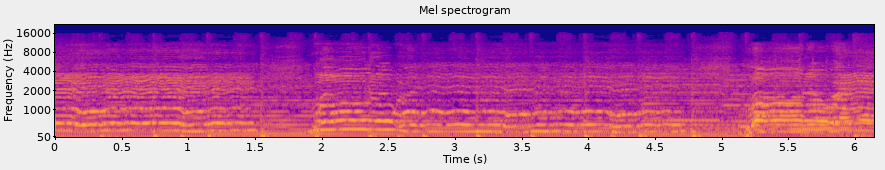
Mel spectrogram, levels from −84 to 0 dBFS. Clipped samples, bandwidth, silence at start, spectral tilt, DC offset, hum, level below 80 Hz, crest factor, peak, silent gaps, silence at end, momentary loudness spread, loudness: under 0.1%; 17 kHz; 0 s; -5 dB/octave; under 0.1%; none; -30 dBFS; 16 dB; -4 dBFS; none; 0 s; 5 LU; -20 LUFS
